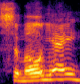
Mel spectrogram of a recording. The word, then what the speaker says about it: sommelier: Is it sommelier? Is that how you say it? Yeah, Sommelier? No, you got it.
